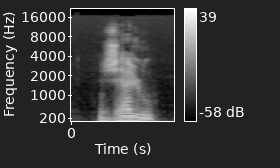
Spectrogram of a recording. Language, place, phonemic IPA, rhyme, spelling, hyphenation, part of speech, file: French, Paris, /ʒa.lu/, -u, jaloux, ja‧loux, adjective, Fr-jaloux.ogg
- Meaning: jealous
